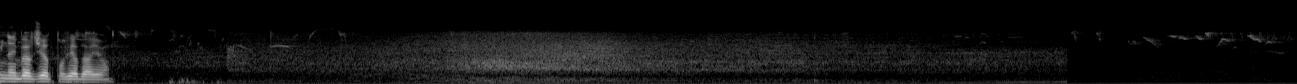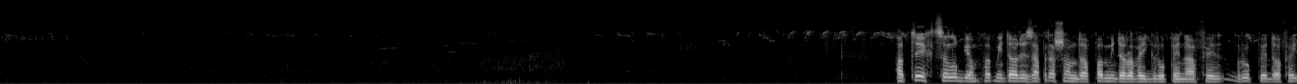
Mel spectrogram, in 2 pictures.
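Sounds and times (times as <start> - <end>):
faint high bird chirps: 1.1 - 3.7.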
